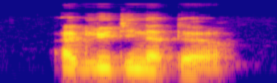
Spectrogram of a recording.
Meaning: agglutinatory
- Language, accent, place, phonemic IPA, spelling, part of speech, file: French, France, Lyon, /a.ɡly.ti.na.tœʁ/, agglutinateur, adjective, LL-Q150 (fra)-agglutinateur.wav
